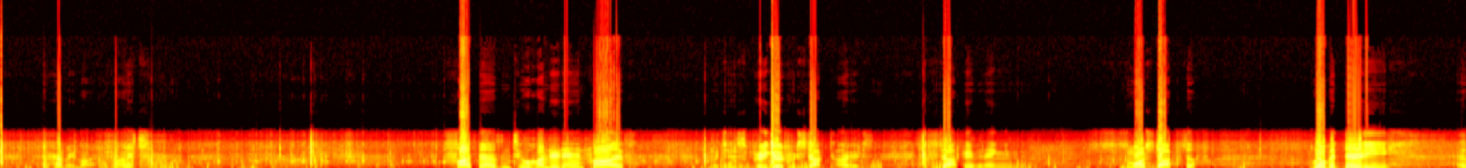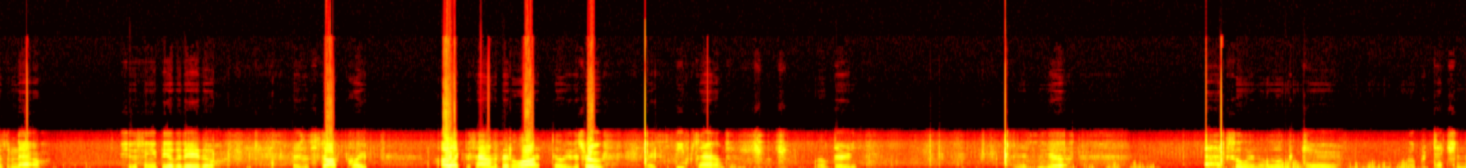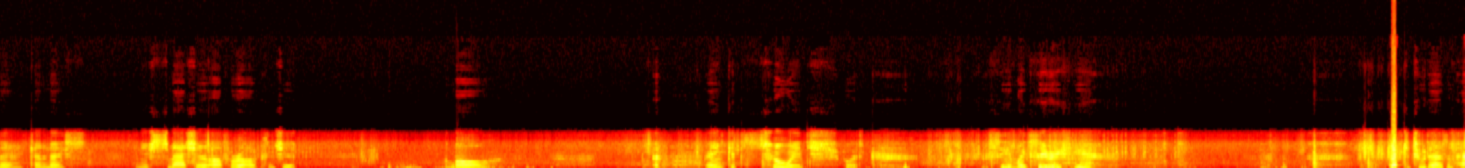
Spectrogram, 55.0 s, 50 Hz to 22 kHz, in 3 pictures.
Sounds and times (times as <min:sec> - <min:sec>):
Speech: 0:00.6 - 0:01.9, 0:05.6 - 0:07.9, 0:08.9 - 0:10.9, 0:11.6 - 0:12.7, 0:14.0 - 0:15.0, 0:16.4 - 0:17.4, 0:18.2 - 0:18.9, 0:19.8 - 0:21.1, 0:22.0 - 0:22.9, 0:23.8 - 0:27.4, 0:28.5 - 0:29.1, 0:31.0 - 0:31.8, 0:33.4 - 0:35.2, 0:35.9 - 0:40.4, 0:42.2 - 0:42.9, 0:44.8 - 0:47.5, 0:49.0 - 0:50.4, 0:54.0 - 0:54.9.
